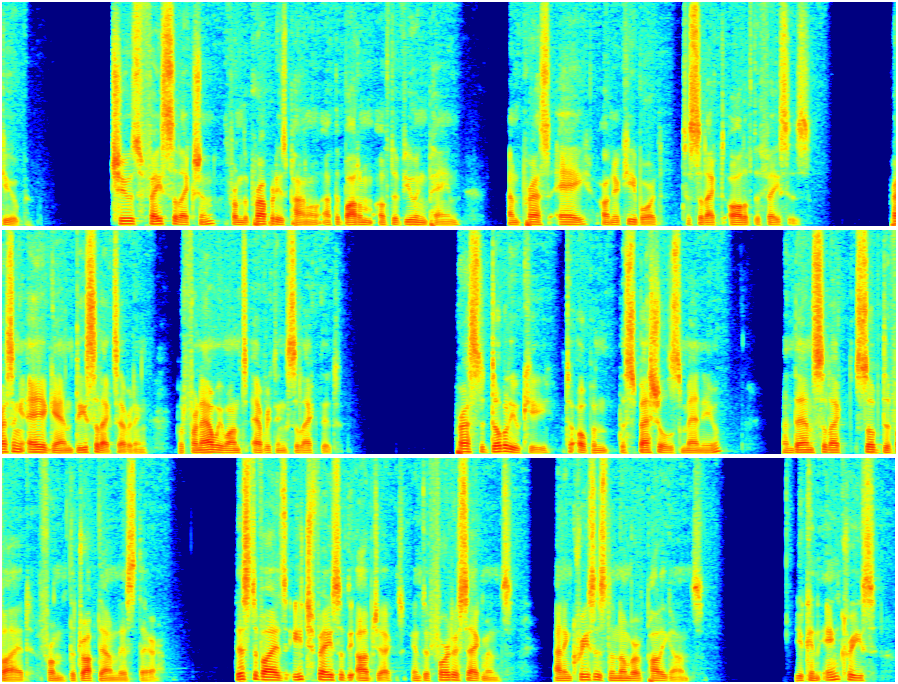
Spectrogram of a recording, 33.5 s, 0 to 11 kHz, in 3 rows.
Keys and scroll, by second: 5.5 super+z, 9.7 a, 12.1-13.0 typing, 15.9 typing, 19.8 typing.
